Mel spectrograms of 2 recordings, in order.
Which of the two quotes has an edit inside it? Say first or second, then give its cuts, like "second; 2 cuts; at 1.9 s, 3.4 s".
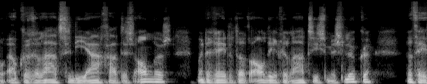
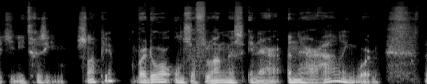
second; 1 cut; at 1.3 s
